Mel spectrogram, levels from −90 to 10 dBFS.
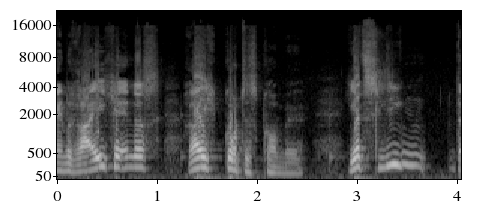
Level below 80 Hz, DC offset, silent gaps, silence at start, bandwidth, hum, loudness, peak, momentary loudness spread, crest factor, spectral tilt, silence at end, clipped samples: -56 dBFS; under 0.1%; none; 0 s; 18 kHz; none; -25 LUFS; -14 dBFS; 15 LU; 12 dB; -5 dB/octave; 0 s; under 0.1%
